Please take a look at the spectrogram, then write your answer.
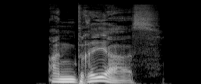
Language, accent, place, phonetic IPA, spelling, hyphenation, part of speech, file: German, Germany, Berlin, [anˈdʁeːas], Andreas, An‧dre‧as, proper noun, De-Andreas.ogg
- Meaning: 1. Andrew (biblical figure) 2. a male given name from Ancient Greek, equivalent to English Andrew 3. inflection of Andrea: genitive singular 4. inflection of Andrea: plural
